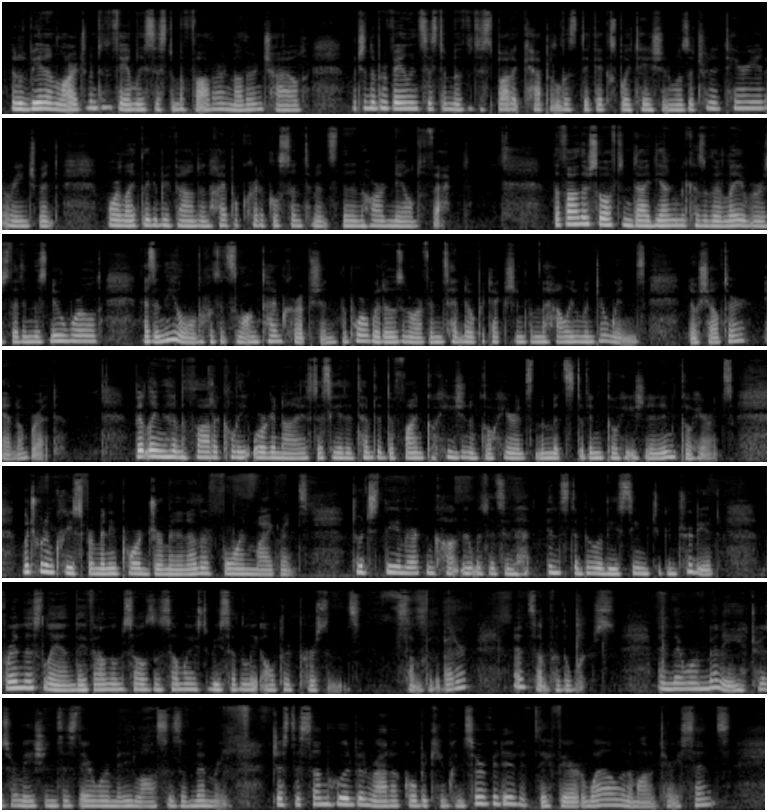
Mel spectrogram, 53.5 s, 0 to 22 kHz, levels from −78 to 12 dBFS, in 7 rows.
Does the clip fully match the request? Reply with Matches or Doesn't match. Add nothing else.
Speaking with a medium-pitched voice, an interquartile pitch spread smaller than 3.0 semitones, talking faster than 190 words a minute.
Matches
